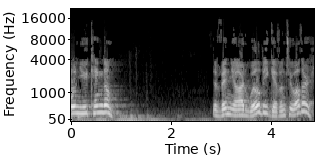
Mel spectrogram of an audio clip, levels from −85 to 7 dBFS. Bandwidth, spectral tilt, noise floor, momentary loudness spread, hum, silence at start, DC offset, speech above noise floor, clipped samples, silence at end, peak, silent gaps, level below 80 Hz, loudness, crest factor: 14.5 kHz; -6.5 dB/octave; -45 dBFS; 12 LU; none; 0 s; under 0.1%; 31 dB; under 0.1%; 0 s; -2 dBFS; none; -40 dBFS; -15 LUFS; 14 dB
